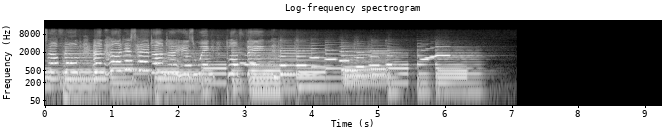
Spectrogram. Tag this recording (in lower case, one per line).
music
